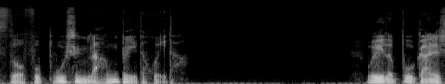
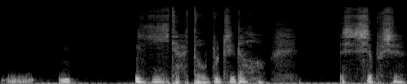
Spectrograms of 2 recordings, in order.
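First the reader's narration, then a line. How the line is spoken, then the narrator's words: Frightened, pleading stammer. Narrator (Chinese): 伯罗姆瞧见克里斯朵夫神色紧张，吓得不愿意再看，只用哀求的目光结结巴巴地说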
